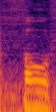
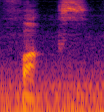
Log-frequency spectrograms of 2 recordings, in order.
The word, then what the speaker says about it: faux: It's a faux finish, not fox finish, like what I was saying before.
